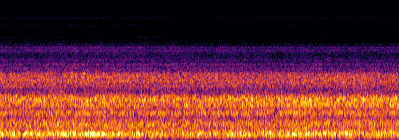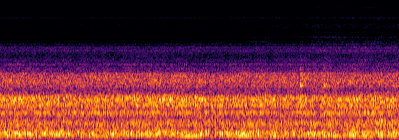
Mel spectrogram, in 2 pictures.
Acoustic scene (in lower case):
street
